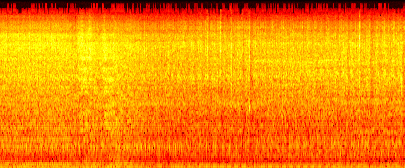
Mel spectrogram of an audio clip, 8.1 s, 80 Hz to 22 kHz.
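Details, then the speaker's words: 1958 GMC pickup, parked for years, first start with a broken choke that won't hold; settles into a steady, even, low idle with no knocks or misses; normal idle, runs healthy. "well all right fire in the hole the choke table broke so it ain't going to hold it CH no more [Laughter] sounds like a machine"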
